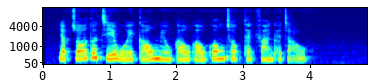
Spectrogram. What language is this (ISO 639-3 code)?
yue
